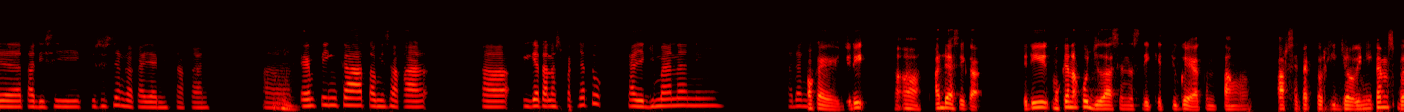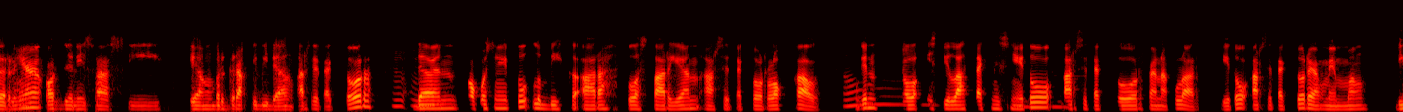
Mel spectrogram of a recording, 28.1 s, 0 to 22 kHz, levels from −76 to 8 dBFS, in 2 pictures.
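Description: Speech carried over an Opus call path with audio up to 8 kHz. A call bitrate drop runs from 12.42 s to 27.01 s: coding turns coarse and watery, and the top narrows to 6 kHz, which fits a fall from roughly 32 to 8 kbps, bottoming out for about 4.7 s.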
